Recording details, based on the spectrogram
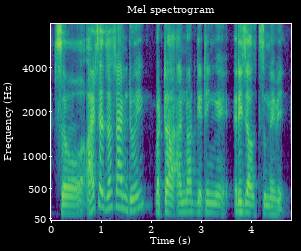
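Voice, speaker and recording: A young man, hosting a casual English practice chat over a video call and speaking haltingly with many fillers. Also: on the high side. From Nepal. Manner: hesitant, many fillers and restarts. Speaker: host.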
